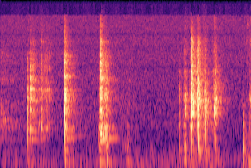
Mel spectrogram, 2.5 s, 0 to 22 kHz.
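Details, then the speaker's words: BSA A70L front drum brake during fitting: sharp, separate metallic clicks in small bursts as the adjuster is turned via the hub inspection hole; ratchet catching cleanly, working normally. "and you can hear it clicking against its ratchet and I'll show you how to adjust these properly when we're on the bike"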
